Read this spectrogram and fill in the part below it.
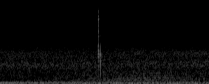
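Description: A putter taps a golf ball with a soft click.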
